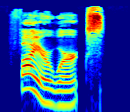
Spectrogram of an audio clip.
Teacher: when I say the word fireworks, I put greater loudness on fire. If I put the stress on works, it changes the meaning and would confuse the listener. · Term: first syllable stress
